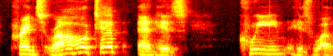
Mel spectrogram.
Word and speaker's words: Rahotep: and his wife, Prince Rahotep. Don't ask me to spell it. It's like it sounds, with an R. Prince Rahotep and his queen, his wife, well, then she was princess, and Princess Nofret.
